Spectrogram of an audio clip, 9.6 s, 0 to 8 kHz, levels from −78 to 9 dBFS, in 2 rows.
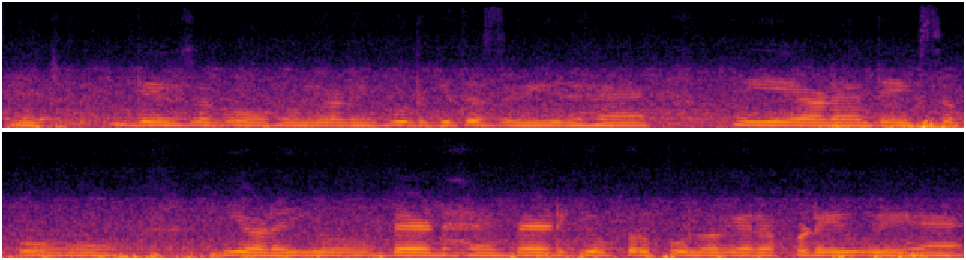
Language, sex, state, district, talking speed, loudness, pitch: Hindi, female, Haryana, Charkhi Dadri, 130 wpm, -17 LUFS, 200 Hz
